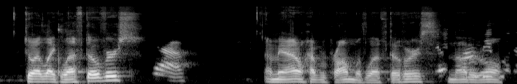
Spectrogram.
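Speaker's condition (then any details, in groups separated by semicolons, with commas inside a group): No condition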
